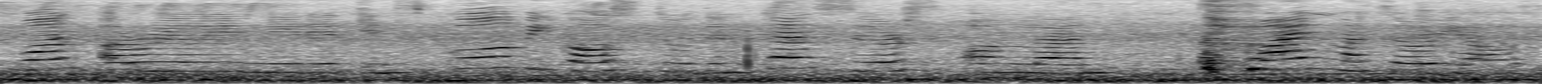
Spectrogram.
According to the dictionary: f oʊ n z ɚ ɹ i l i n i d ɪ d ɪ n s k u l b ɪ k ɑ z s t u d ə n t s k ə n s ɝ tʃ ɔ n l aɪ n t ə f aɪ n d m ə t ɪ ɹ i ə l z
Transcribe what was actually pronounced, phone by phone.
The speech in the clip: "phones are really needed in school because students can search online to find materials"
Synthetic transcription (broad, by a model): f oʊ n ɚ ɹ i l i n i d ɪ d ɪ n s k u l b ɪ k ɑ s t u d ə n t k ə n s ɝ s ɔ n l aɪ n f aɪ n m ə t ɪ ɹ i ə l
